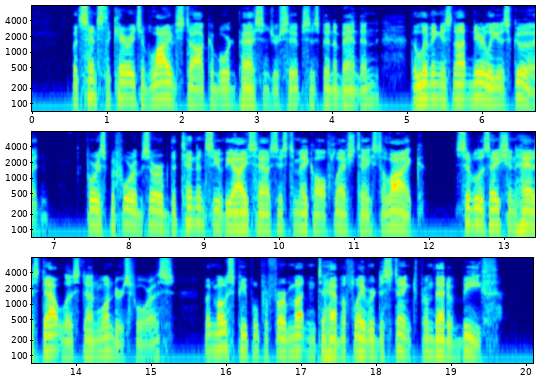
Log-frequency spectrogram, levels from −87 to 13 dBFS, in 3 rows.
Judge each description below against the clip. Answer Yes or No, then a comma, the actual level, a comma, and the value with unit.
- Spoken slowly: No, average, 175 wpm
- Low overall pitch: Yes, low, 110 Hz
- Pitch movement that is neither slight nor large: Yes, average, 3.4 semitones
